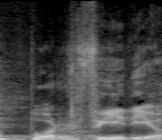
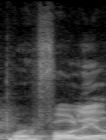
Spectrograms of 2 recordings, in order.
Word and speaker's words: Porfidio: It's cuz a lot of people can't pronounce Porfidio. They call me like Portfolio.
